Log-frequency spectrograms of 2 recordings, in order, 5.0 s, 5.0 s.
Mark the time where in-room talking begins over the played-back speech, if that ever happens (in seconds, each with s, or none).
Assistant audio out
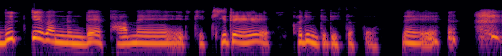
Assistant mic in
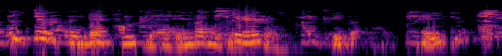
1.4 s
